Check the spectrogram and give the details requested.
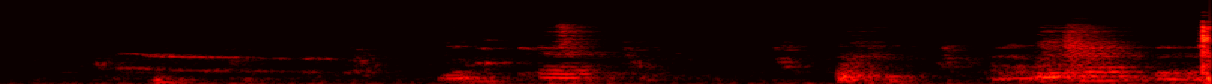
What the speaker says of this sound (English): That was my kitty cat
